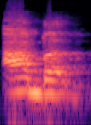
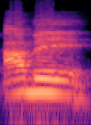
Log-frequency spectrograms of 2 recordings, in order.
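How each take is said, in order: First: The final b is closed plainly without a bounce. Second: The final b is released with an echoing bounce. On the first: The speaker calls it right. "স্বাভাবিক ভাবে বলতে হবে" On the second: The speaker calls it wrong. "এই যদি এরকম বলি তাহলে কলকলা হয়ে যাবে, এরকম বলা যাবে না"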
